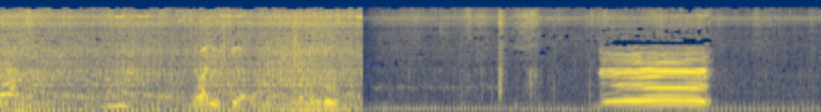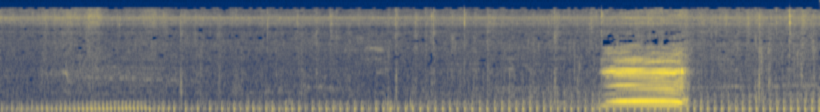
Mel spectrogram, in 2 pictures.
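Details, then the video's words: Village cows walking together with shepherds; two drawn-out, rich harmonic moos, each about a second long, come roughly eight seconds apart over a steady low rumble, with a loud engine-like roar in the first few seconds. "Cow Sound"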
